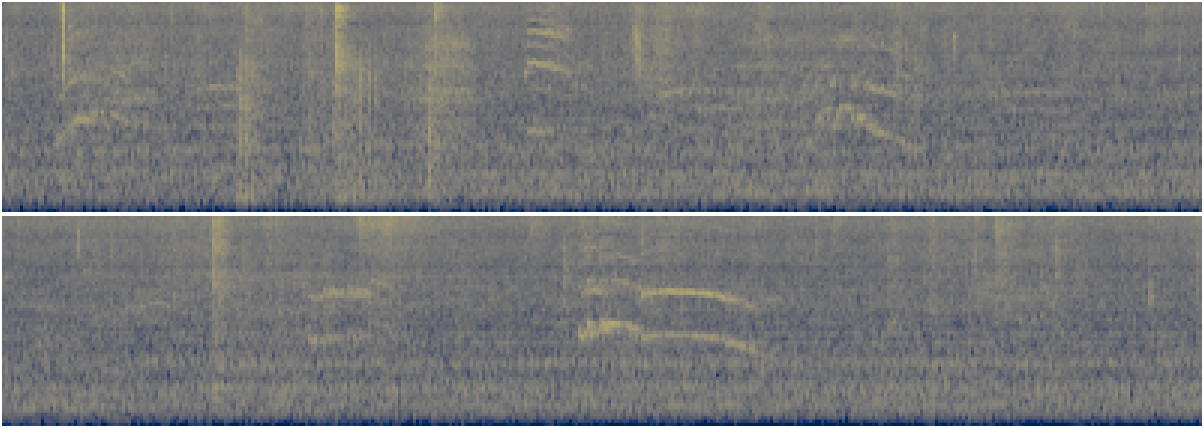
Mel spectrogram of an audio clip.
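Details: Ragdoll kittens raised in a home cattery in central Kansas, kept without cages, give thin, high mews that arch up and down, scattered every few seconds over a steady low room hum with a few sharp knocks.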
